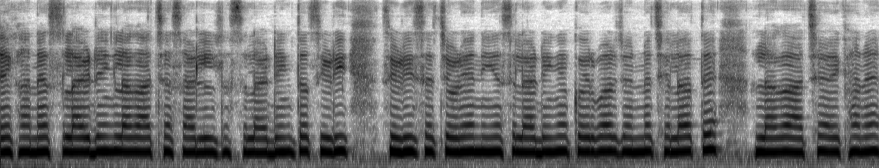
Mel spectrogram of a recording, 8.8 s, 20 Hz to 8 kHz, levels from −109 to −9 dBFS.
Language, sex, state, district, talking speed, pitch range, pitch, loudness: Bengali, female, West Bengal, Purulia, 125 wpm, 215-220 Hz, 215 Hz, -12 LUFS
